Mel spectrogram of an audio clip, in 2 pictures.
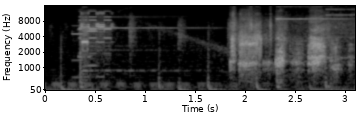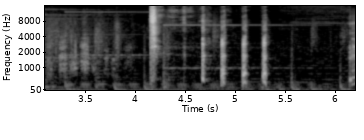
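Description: A dog in the Gantz video game pants steadily in quick rhythmic breaths. Several sharper, brighter game sounds break in near the end.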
